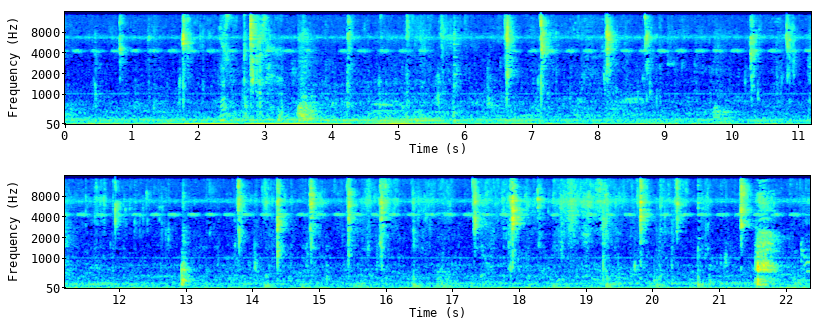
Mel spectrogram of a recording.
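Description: Faint, wet mouth clicks and smacks of a man chewing mouthfuls of rice and smoked pork eaten by hand, coming irregularly about once or twice a second.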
